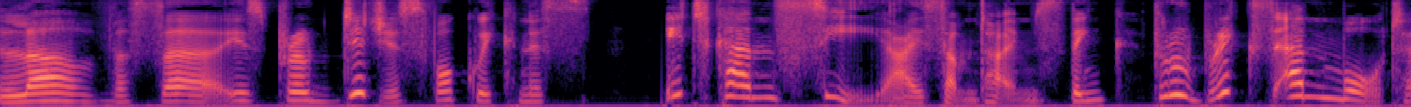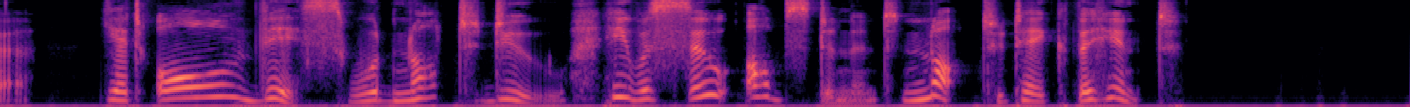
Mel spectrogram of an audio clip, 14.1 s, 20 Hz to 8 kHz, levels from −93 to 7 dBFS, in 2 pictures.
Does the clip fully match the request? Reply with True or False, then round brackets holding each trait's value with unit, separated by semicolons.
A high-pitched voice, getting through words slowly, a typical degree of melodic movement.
False (240 Hz; 130 wpm; 6.3 semitones)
